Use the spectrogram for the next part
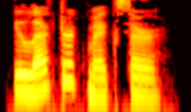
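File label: "electric mixer", British English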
